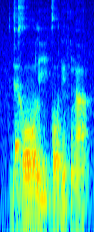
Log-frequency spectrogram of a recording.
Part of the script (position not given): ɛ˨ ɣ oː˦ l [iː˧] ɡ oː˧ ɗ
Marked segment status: correct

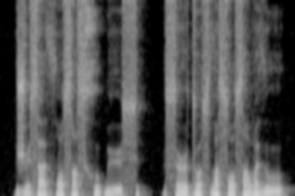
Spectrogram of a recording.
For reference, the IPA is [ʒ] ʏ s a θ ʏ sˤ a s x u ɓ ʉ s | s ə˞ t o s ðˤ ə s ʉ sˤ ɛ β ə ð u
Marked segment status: correct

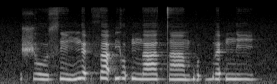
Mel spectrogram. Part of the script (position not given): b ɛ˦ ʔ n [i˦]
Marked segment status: correct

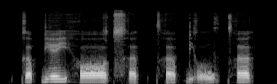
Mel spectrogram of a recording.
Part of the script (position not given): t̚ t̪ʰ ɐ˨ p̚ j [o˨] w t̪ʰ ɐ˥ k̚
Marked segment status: incorrect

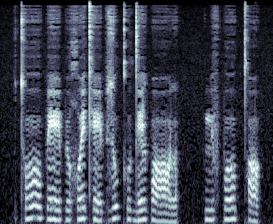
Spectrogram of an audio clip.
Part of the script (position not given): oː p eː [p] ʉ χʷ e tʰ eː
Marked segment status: correct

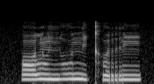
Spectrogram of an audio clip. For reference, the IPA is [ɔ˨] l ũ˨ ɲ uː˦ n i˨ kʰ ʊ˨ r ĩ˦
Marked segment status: incorrect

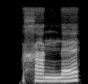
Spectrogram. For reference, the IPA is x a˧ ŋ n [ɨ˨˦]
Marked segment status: incorrect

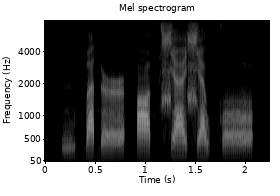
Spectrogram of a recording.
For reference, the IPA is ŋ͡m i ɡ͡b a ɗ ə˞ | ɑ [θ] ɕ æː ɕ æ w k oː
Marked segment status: correct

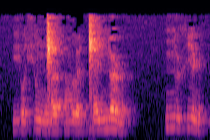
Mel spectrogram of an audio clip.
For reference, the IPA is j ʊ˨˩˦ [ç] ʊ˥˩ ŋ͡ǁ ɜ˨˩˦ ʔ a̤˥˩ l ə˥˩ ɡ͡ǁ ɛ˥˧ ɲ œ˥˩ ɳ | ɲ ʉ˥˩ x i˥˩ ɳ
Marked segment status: correct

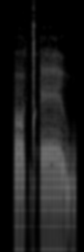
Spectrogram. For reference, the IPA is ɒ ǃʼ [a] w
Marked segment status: incorrect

